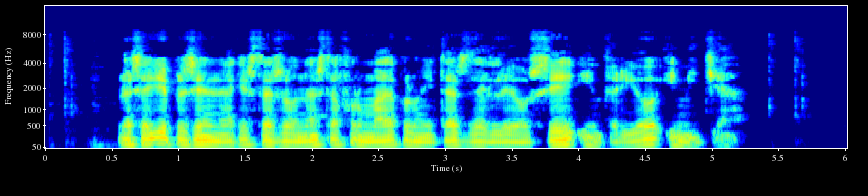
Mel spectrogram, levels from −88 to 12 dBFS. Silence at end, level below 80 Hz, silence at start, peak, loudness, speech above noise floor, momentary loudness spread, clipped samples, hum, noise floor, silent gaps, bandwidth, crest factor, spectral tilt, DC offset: 0.8 s; -42 dBFS; 0.55 s; -6 dBFS; -25 LUFS; 37 dB; 8 LU; under 0.1%; none; -62 dBFS; none; 9.2 kHz; 22 dB; -5.5 dB/octave; under 0.1%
